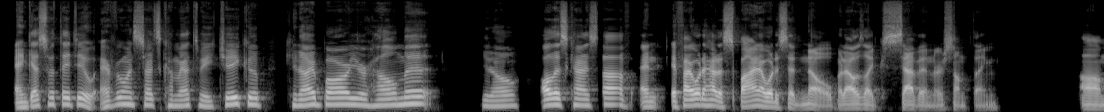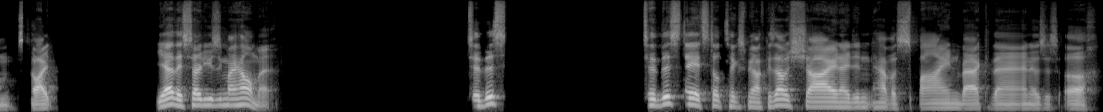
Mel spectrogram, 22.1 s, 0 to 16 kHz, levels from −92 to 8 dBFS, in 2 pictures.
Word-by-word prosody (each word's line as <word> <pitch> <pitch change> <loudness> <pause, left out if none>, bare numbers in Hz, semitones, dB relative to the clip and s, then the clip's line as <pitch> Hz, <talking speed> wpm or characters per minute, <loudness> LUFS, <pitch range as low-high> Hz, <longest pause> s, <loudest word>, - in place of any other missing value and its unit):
And 115 0 +1
guess 140 +2 -1
what 180 0 -4
they 180 -1 +1
do? 175 -1 -1
Everyone 180 +8 -1
starts 165 -2 -4
coming 145 -1 -4
up 155 - -4
to 155 - -9
me, 130 -2 -3
"Jacob, 175 +4 0 0.2
can 155 -1 -4
I 165 +3 +4
borrow 180 +1 +2
your 170 -2 0
helmet?" 170 +6 0 0.4
You 145 - -7
know, 140 +2 -3 0.2
all 155 +2 +6
this 170 0 +3
kinda 165 -2 -1
stuff. 165 -1 0
And 125 -1 -2
if 130 +1 0
I 150 - +7
woulda 160 +1 +5
had 150 - +3
a - - +1
spine, 130 +3 +2
I - - +4
woulda 125 -3 +3
said, 90 -4 -4
"No," 85 -5 -2
but - - -5
I 90 - +3
was, 95 0 -2
like, - - -5
seven 80 -4 -2
or 75 - -9
something, - - -12 0.8
um, 85 -2 -2
so - - -1
I - - +3 1.0
yeah, 170 - +8
they 150 - +5
started 160 +2 +3
using 160 0 -2
my 160 0 +2
helmet. 170 0 +2 2.0
To 145 - +1
this 190 +5 +3 1.4
to 160 - +2
this 195 +4 +3
day, 180 -4 +4
it 150 - 0
still 145 -2 -3
ticks 135 -3 -7
me 125 - -3
off, 115 -1 -1
'cause 130 - -6
I 155 - +6
was 150 -4 -1
shy, 120 -1 +4
and 120 - +2
I 115 - 0
didn't 120 -1 -7
have 115 -2 -4
a 100 - -4
spine 100 +1 -4
back 95 0 0
then, 95 0 -4
it - - -6
was 95 0 -8
just, 95 - -14
ugh. - - -1
145 Hz, 205 wpm, -24 LUFS, 115-165 Hz, 2.0 s, yeah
